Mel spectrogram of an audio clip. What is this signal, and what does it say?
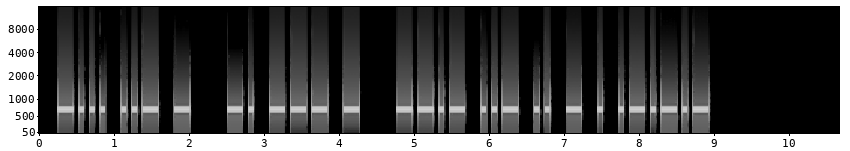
Morse code, heard as a keyed tone, about 17 wpm, 700 Hz. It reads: BUT NOT QUITE.
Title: Sentences from Top 1300 Words 17wpm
